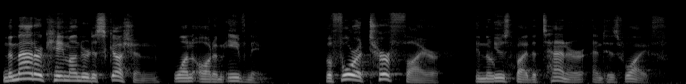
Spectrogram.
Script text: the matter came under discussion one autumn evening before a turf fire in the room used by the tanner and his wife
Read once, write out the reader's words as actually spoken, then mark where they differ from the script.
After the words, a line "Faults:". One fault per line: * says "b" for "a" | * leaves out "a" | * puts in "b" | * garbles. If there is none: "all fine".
the matter came under discussion one autumn evening before a turf fire in the used by the tanner and his wife
Faults:
* leaves out "room"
